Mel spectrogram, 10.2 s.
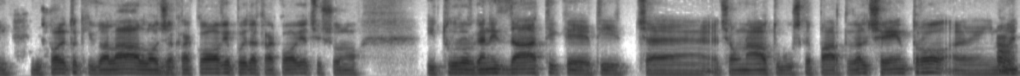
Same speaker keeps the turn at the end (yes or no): yes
